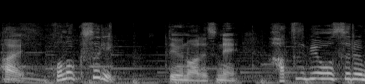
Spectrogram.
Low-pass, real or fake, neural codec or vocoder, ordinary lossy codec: 7.2 kHz; real; none; none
